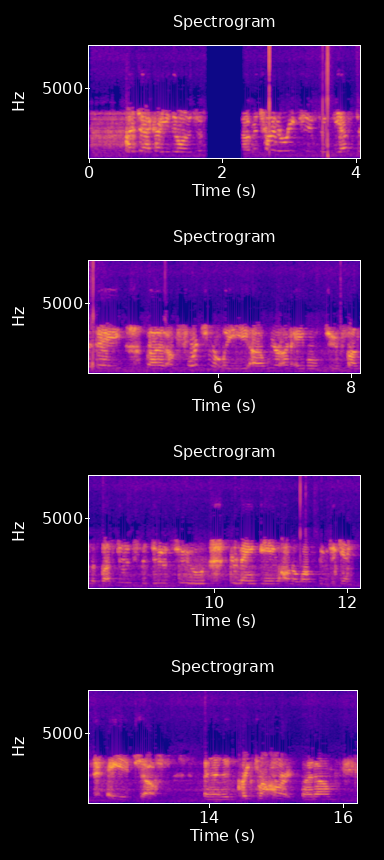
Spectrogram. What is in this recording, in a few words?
Voice Mail Name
